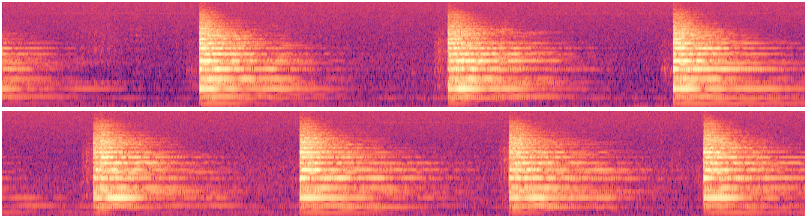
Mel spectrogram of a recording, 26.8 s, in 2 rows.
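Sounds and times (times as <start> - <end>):
church bells ringing for a funeral: 0.0 - 2.2, 3.0 - 6.5, 7.2 - 10.2, 11.0 - 26.7.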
